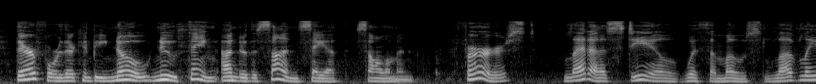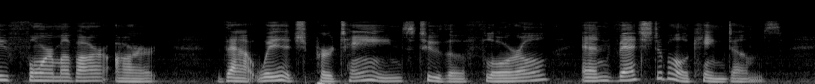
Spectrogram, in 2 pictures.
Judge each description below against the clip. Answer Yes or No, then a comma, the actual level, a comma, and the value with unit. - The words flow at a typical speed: No, slow, 120 wpm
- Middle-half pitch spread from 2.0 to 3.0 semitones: No, average, 4.5 semitones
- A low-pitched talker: No, medium, 160 Hz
